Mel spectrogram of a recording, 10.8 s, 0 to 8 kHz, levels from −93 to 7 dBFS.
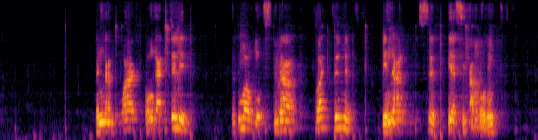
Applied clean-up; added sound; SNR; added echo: neural mask model DeepFilterNet 3.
